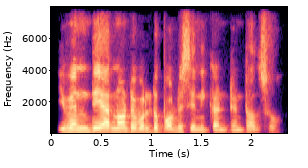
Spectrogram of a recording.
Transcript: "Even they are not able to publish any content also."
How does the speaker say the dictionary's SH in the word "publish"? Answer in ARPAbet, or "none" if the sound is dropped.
S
